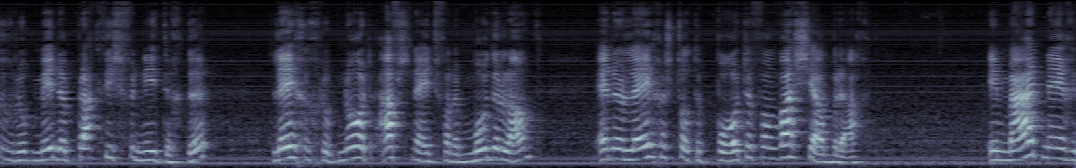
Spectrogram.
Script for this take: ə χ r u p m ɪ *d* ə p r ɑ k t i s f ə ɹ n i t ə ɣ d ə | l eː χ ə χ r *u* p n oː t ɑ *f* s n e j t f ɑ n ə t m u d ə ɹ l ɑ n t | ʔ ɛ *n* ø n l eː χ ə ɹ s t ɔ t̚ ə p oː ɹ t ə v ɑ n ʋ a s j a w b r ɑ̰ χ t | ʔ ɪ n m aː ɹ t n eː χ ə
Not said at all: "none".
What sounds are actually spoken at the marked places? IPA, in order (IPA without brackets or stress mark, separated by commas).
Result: d, u, f, n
